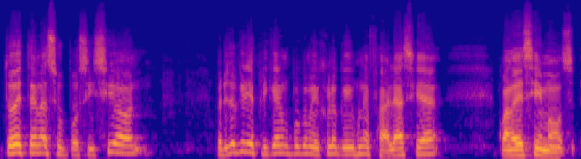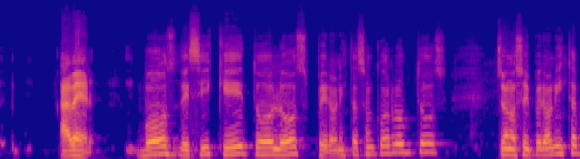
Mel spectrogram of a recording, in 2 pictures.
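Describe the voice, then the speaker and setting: A man's voice: fairly high pitch, fairly quick. A man with an Argentine accent, a radio guest who lays out his arguments step by step like a lecture. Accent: Argentine Spanish, voseo. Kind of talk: radio discussion.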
